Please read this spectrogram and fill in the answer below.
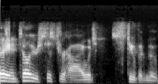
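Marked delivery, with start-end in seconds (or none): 0.0-1.1 put-on snippy, curt tone. Retelling a movie scene where a guy answers back: imitating a snippy retort. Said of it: "The guy gets snippy with him".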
